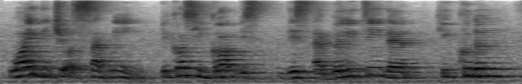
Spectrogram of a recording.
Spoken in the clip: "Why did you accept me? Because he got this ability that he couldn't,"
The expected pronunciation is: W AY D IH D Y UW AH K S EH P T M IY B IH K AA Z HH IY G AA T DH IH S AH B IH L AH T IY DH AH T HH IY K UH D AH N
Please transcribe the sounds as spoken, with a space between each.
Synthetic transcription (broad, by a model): W AY D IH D Y UW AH S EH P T M IY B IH K AA S HH IY G AA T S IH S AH B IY L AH T IY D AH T HH IY K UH D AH N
